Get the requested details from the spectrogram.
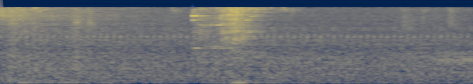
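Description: A short electronic chime sounds.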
